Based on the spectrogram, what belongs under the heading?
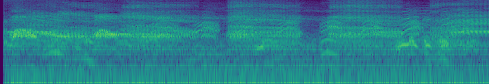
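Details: A trio of black-headed gulls squabble among themselves in harsh, grating overlapping calls, strained cries rising and falling about once a second.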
